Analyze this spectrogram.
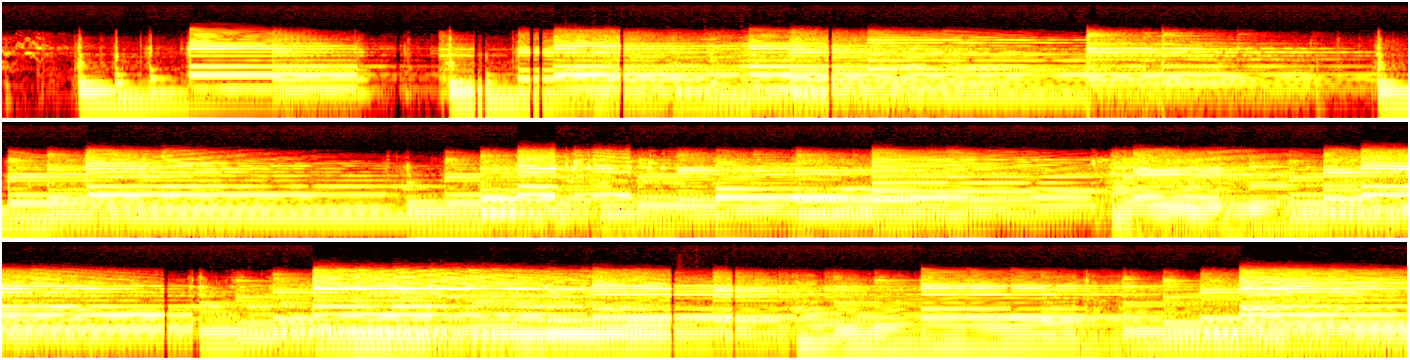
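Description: A guitar played through an HX Stomp multi-effects pedal set to fuzz and delay. Distorted, sustained chords and single notes ring with echoing tails for nearly half a minute, with a brief dip near the start and no talking.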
